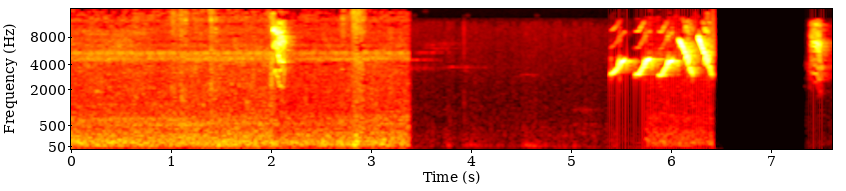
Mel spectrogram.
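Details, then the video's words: Tuí tuí style song from a double-collared seedeater, used to warm up and teach captive birds: after clicks and a break of silence, one rapid phrase of about five rising whistled notes, then a final click. "PAPA CAPIM TUÍ TUÍ PERFEITO ENSINAR PAPA CAPIM COLEIRO ESQUENTAR CANTO DO COLEIRO/PAPA CAPIM"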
